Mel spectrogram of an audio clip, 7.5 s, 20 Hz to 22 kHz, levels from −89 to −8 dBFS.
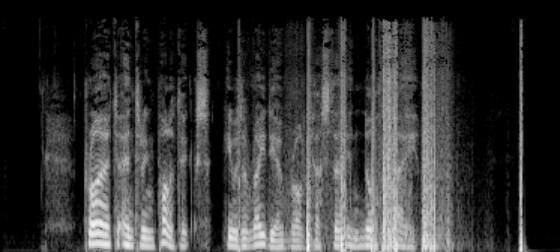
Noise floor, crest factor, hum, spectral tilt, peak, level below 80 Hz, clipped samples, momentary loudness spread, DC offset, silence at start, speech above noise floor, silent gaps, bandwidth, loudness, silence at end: -72 dBFS; 20 dB; none; -6 dB/octave; 0 dBFS; -36 dBFS; under 0.1%; 13 LU; under 0.1%; 1.15 s; 53 dB; none; 16.5 kHz; -20 LUFS; 0.5 s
